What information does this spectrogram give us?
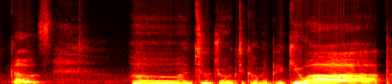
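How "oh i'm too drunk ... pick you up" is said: put-on drawn-out drunken wail, swelling louder; mock drunk boyfriend. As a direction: whine it out slowly like a mocked drunk. Mocks drunk boyfriend on the phone.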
